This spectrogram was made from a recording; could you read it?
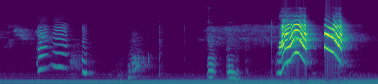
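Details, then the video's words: Pet Indian ringneck parakeet in a room saying "mummy", with softer wavering syllables and clicks building to two loud, rising-falling harmonic calls at the end, against a steady hum. "cute Indian ringneck parrot talking || no stop mummy bolne vala"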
